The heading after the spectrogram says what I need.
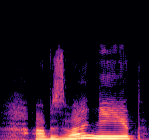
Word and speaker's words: обзвонит: Обзвонит. Глагол. И у нас на конце должно быть ударение.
